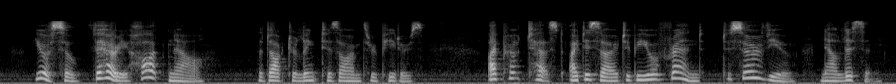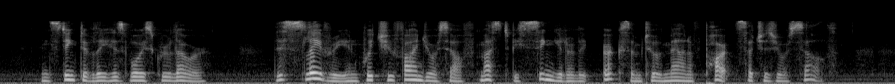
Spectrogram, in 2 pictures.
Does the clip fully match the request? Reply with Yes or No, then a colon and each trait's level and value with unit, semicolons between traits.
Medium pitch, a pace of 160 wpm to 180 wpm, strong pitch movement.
Yes: medium, 175 Hz; average, 165 wpm; wide, 5.7 semitones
